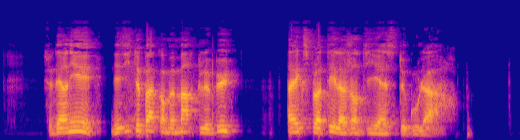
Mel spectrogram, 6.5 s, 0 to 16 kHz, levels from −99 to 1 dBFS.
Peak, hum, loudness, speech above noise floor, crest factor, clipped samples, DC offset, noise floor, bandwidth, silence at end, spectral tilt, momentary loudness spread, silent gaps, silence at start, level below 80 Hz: 0 dBFS; none; -18 LUFS; 51 dB; 20 dB; under 0.1%; under 0.1%; -69 dBFS; 7.6 kHz; 0.85 s; -6 dB/octave; 10 LU; none; 0.6 s; -72 dBFS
